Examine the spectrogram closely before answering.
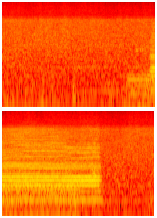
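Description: A cruise ship's horn sounds one steady, deep blast of about two seconds, over a wash of water and wind.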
